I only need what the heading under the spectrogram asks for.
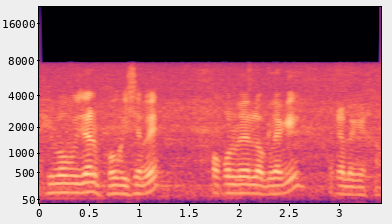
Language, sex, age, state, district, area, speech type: Assamese, male, 60+, Assam, Nalbari, rural, spontaneous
